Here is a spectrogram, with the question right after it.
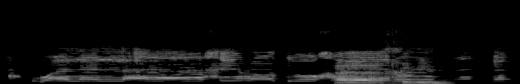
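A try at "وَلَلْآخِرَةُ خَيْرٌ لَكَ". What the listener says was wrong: Akhi, bukan akhe. Akhi.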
